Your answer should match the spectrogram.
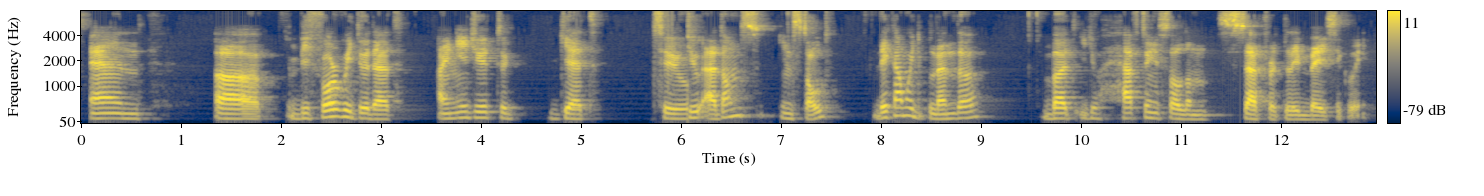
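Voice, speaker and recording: A man whose first language is Romanian, walking viewers through a 3D modelling tutorial at his desk, with many fillers and restarts. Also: mid-range voice. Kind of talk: screen-recorded software tutorial.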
